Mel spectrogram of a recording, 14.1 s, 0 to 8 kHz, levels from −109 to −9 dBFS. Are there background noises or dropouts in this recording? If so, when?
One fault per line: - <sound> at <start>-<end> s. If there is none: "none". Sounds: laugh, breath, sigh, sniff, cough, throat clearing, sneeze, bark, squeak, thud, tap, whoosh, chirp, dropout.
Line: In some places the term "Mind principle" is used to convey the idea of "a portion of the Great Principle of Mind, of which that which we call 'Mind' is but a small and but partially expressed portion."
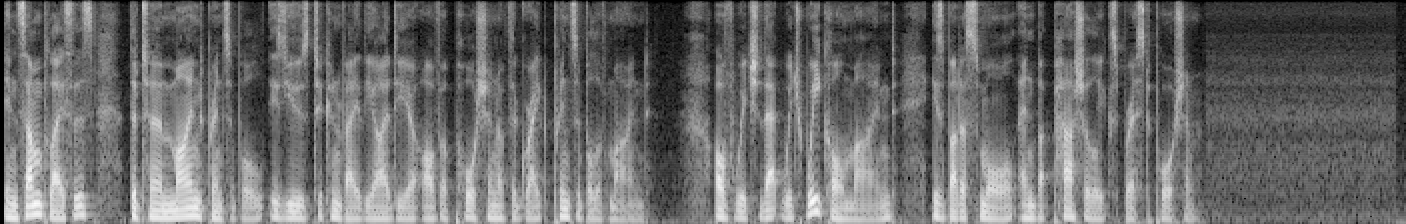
none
